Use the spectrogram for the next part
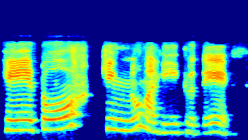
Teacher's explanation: So that visarga h is heard, but it is not chanted completely while chanting together. · So while chanting, you chant it as hetoh kinnu mahi krite. So that visarga h is heard, but it is not chanted completely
